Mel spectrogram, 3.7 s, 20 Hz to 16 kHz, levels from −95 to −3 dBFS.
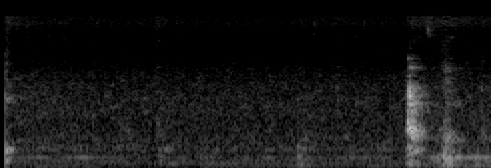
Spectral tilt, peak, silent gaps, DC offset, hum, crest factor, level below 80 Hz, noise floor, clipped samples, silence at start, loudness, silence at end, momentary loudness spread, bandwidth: -5 dB/octave; -18 dBFS; none; under 0.1%; none; 28 dB; -74 dBFS; -68 dBFS; under 0.1%; 0.05 s; -38 LUFS; 0 s; 29 LU; 11.5 kHz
